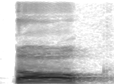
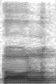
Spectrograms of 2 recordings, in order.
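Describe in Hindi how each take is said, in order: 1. शब्द में L की ध्वनि नहीं बोली जाती है। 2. शब्द में L की ध्वनि बोली जाती है। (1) "एल का उच्चारण नहीं होता है दोस्तों, इसको बोला जाता है टॉक" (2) "टॉल्क नहीं बोला जाता है"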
